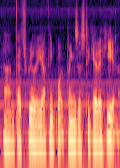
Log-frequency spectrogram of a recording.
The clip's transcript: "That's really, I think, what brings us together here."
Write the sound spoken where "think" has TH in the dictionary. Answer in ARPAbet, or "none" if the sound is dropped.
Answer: TH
